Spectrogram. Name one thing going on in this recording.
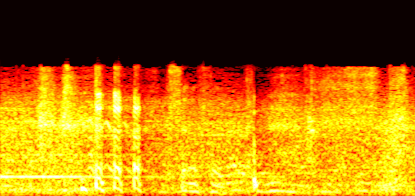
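A man laughs.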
